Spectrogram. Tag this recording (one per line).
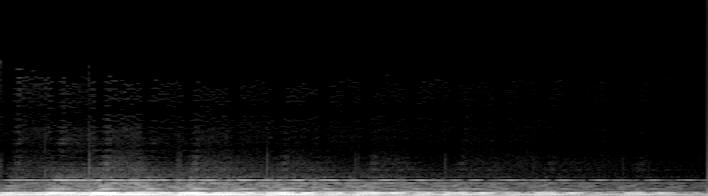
synthesizer
Ambient
Sound-Design
Cinematic
Filtered
Atmosphere
Synth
